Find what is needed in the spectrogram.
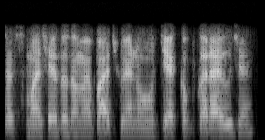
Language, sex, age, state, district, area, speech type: Gujarati, male, 18-30, Gujarat, Kheda, rural, conversation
